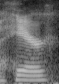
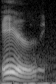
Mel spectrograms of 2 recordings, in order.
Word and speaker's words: heir: I am technically the hair to this place did you say hair yeah that's the right technically you'd say air but pronunciation don't matter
